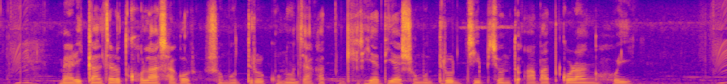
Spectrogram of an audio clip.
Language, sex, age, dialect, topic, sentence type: Bengali, male, 18-24, Rajbangshi, agriculture, statement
